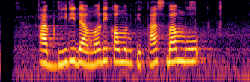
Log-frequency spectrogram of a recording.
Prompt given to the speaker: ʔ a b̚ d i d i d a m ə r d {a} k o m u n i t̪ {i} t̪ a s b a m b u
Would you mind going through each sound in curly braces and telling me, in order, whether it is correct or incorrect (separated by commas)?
incorrect, correct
